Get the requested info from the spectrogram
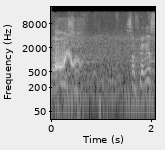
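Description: A short comic 'boing' sound effect, about half a second long, its pitch rising and then falling, followed by a man talking near the end.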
